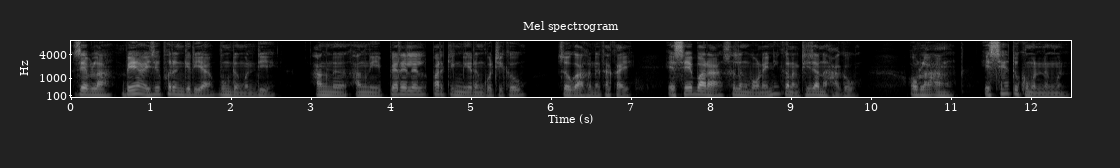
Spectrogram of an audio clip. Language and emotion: Bodo, sad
